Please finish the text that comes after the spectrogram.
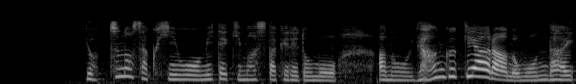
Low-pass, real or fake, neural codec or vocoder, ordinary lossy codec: none; real; none; none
